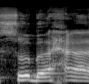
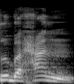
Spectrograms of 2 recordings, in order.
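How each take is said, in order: First: The word ends with a long vowel. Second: The word ends with an n sound. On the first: The reader stops at this word. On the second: The reading continues without stopping.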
